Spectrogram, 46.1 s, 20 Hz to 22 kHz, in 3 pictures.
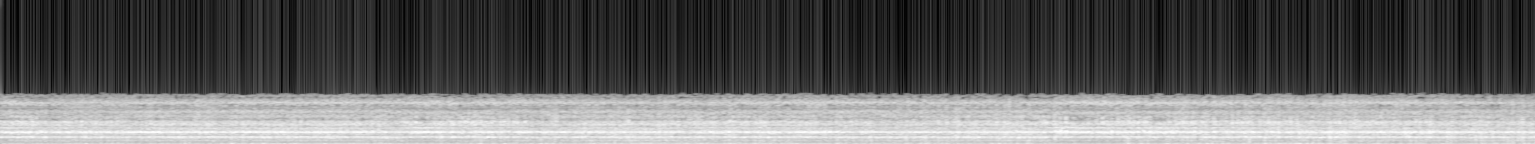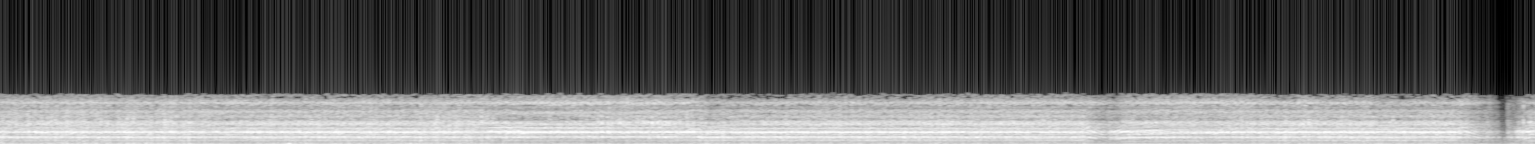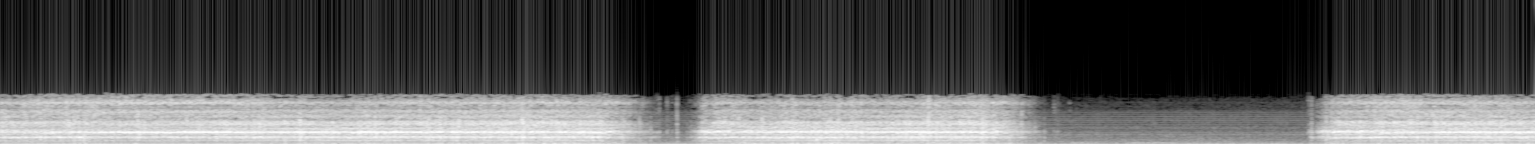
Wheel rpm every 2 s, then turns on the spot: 160, 160, 160, 160, 160, 160, 160, 160, 160, 160, 160, 160, 160, 140, 150, 120, 160, 160, 90, 150, 70, 10, 140.
none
